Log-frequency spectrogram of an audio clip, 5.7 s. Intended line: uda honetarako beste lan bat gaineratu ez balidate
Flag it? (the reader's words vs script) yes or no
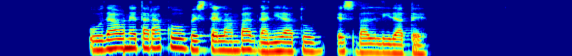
no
